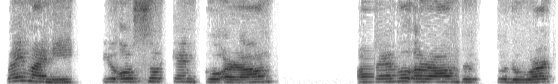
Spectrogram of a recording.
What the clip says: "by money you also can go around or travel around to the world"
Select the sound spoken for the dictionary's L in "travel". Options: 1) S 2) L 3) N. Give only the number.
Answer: 2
